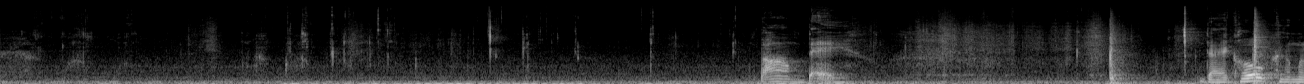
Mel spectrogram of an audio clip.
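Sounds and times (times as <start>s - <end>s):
person chewing fries: 0.0s - 7.6s
mouth clicks and crunches: 0.1s - 7.6s.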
